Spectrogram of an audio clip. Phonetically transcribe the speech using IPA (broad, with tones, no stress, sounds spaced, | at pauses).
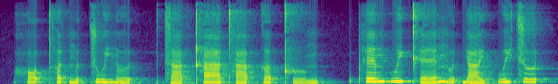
h ɔː˧ t̚ t̪ʰ ɐ˧ t̚ ŋ ɵ˧ t̚ t͡s uː˧ j n̪ ɵ˨ t̚ | t͡s aː˨ k̚ t̪ʰ aː˧ t̪ʰ aː˨˥ p̚ k ɐ˨˥ p̚ kʰ ʊ˨˧ ŋ | pʰ ɛː˥ m kʷ e˥ j kʰ ɛː˨˥ ŋ ɵ˨˥ t̚ j aː˨˧ j kʷ e˥ j t͡s ɵ˥ t̚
